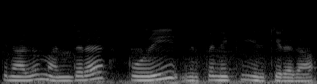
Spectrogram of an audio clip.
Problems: none marked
